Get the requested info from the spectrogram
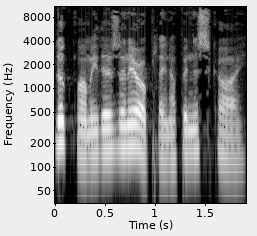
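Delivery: put-on British accent, child's voice. Imagining asking a british kid to say a line, in a british child's voice. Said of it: "you hear somebody with a British voice".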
